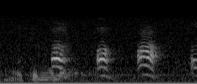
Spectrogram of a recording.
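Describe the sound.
A crow caws four times in a steady, evenly spaced series, each call harsh and fairly loud, with a brief human voice at the very start.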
